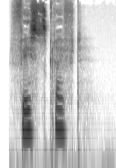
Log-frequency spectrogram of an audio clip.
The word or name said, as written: festskrift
